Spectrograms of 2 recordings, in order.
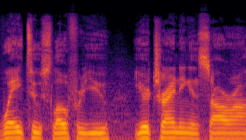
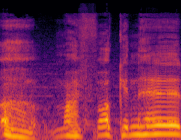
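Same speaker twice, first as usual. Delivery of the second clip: dazed, high-pitched, just-woken groggy voice; 8 semitones higher than usual. Voicing Wyatt as he gets up and looks around, dazed. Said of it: "He goes".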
